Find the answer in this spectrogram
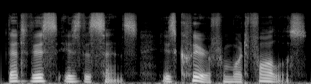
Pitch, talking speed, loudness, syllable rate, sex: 135 Hz, 195 wpm, -18 LUFS, 4.4 syllables/s, male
